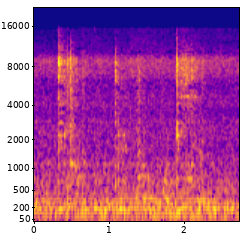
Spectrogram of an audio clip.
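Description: Ridge gourd curry being stirred in a pan over a soft sizzle, with three distinct scraping sweeps of the spoon standing out, close by, with no talking.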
